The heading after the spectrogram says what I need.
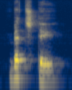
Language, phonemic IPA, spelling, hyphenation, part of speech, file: Dutch, /ˈbɛt.steː/, bedstee, bed‧stee, noun, Nl-bedstee.ogg
- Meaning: a closet-bed; a box-bed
